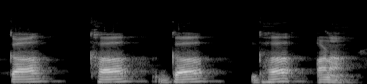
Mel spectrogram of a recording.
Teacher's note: तो सबसे पहले हम देखेंगे, पहला वर्ग आता है कंठ, और इस कंठ का उच्चारण स्थान है कंठ। इसमें क, ख, ग, घ, अणा, यानी इन सभी व्यंजनों का उच्चारण स्थान कंठ होगा।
